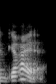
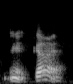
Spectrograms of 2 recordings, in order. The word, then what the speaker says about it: Gaia: When, just a little anecdote, when Angelo Gaja had his daughter, he called her Gaja, spelt with an I instead of a J, but still, Gaja.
